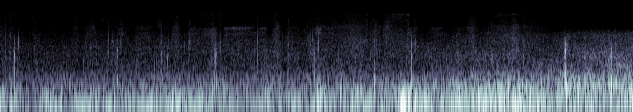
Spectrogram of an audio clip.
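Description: Footsteps tap steadily on a paved path.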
